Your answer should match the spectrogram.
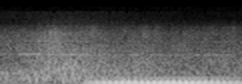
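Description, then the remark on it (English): A deep, steady airplane engine rumble swells in after a brief quiet moment and holds at a loud, droning level with a faint whine above it. No one speaks. “He kissed his mother and five siblings goodbye, and he got on a plane.”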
